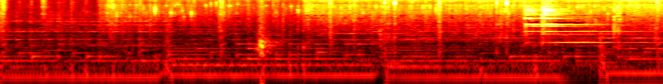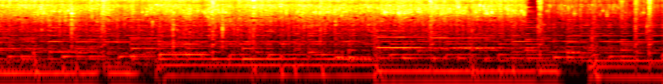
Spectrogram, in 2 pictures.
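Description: Sliced onion and garlic sizzling as they fry in hot oil in a pan. The sizzle is loud from about three seconds in and cuts off suddenly near the end. A short bright chime sounds about five seconds in.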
